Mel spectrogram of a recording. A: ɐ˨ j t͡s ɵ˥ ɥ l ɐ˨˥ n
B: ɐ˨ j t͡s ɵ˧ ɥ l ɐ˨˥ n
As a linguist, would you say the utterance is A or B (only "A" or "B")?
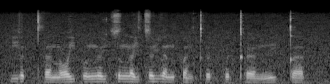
A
